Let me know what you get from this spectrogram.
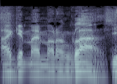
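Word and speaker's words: marron glacé: I said it wrong, didn't I? – Can I have some of that macaroni glass? – All right.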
